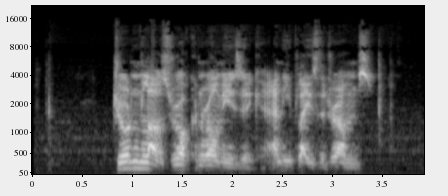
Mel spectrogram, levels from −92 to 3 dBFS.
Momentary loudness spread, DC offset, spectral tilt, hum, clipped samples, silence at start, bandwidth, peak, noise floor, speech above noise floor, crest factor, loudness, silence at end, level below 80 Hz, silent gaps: 6 LU; under 0.1%; -2.5 dB/octave; none; under 0.1%; 0.8 s; 14.5 kHz; -2 dBFS; -61 dBFS; 43 dB; 18 dB; -17 LUFS; 0.45 s; -68 dBFS; none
